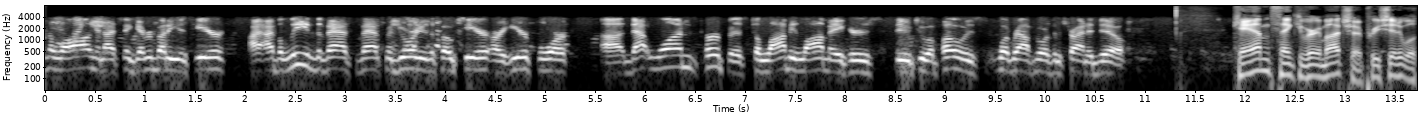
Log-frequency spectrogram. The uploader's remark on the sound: Reports live from the Virginia capitol as thousands peacefully lobby for their gun rights.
